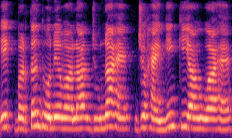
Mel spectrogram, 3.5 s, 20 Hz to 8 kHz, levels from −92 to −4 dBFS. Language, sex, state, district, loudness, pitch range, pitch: Hindi, female, Bihar, Araria, -17 LUFS, 225-255 Hz, 235 Hz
